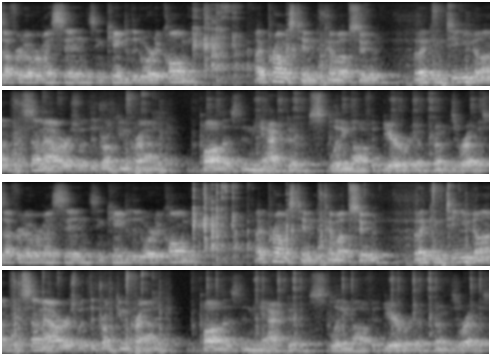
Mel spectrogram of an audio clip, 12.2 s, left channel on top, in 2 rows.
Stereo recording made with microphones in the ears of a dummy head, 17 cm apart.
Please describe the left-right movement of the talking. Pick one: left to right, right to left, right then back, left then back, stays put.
right then back.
